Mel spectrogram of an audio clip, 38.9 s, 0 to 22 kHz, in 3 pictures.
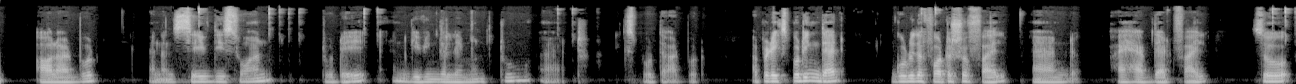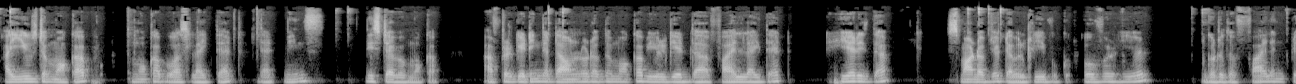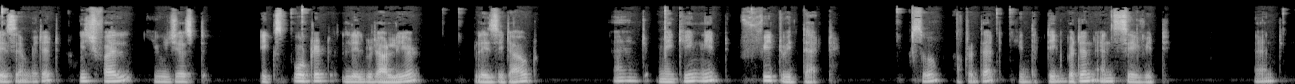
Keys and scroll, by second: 15.0 super+s, 36.8 super+s.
